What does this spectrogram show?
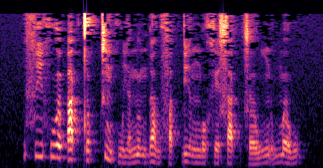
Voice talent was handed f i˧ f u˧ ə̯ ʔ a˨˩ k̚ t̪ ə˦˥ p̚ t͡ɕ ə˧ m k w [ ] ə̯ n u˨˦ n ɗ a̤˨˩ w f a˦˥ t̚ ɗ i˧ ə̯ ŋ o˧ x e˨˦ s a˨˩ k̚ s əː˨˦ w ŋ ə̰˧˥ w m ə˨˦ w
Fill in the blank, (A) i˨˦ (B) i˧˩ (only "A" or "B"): A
